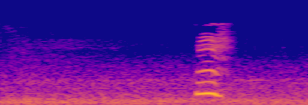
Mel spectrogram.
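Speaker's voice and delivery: long airy yawn; wide open-mouthed yawn; big real yawn. Real, not acted. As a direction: let out a full yawn. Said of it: "I always yawn when I'm podcasting".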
